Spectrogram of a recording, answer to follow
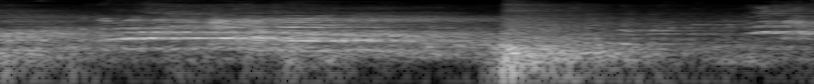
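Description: A single heavy thud of a wrestler's body landing on the wrestling ring canvas about two and a half seconds in, over raised voices calling out.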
